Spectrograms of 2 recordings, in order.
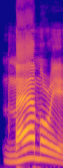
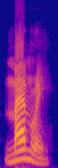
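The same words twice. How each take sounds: First: "memory" in three full syllables, mem-uh-ree; schwa kept. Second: "memory" cut to two syllables, mem-ree; schwa deleted. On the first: Teacher shows students the full form, "memory" with its middle vowel. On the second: Teacher shows students the deletion, "memory" as mem-ree without schwa. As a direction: drop the middle vowel of "memory", m straight into r. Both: Shown as a demonstration. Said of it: "슈아 사운드로 완전 삭제해버리는".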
